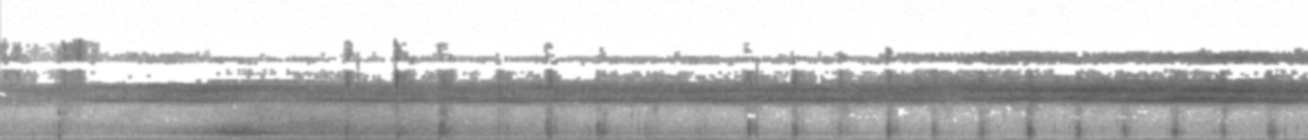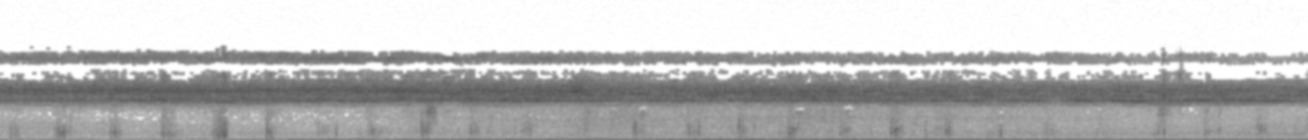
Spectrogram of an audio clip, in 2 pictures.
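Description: Footsteps on a dirt path at a walking pace of about two steps a second, over a steady high drone of insects. A low rumble grows louder about two-thirds of the way through.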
